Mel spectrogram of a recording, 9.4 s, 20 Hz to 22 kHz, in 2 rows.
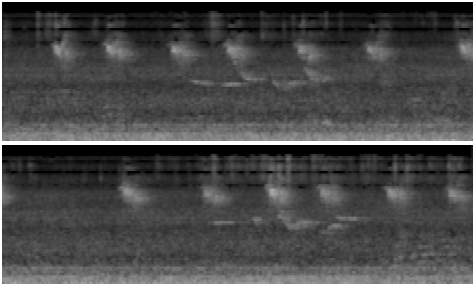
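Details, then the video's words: On a hot day, a household of 26 female guinea pigs produces a long run of sharp, high-pitched squeaks, evenly spaced at roughly half-second intervals, with a brief pause midway, over constant low background rumble. "Guinea pigs on a hot day"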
